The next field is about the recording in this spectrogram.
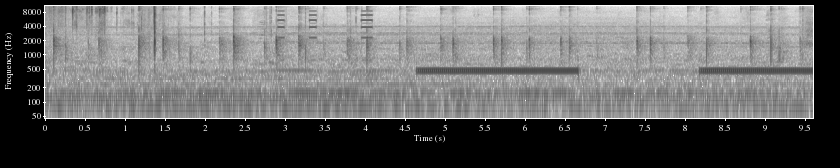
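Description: Telephone dialing followed by ringing: a few short keypad beeps, then two long, steady ringback tones separated by a pause, over a faint background hum.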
